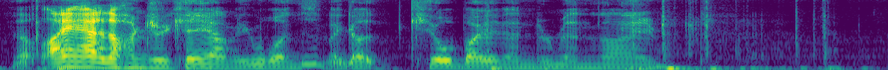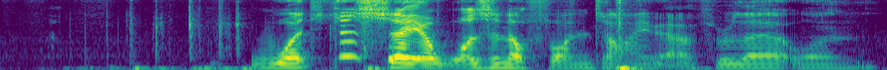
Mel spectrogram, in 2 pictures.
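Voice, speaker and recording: In a fairly high, steady voice at normal speed, a young man live-streaming a game talks loosely to his chat, pausing often and correcting himself in between reactions. Slight background noise is present.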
